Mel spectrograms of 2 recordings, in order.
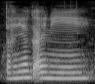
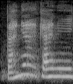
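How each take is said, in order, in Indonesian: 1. Diucapkan dengan nada datar, tidak bersemangat. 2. Diucapkan dengan nada ceria, penuh semangat. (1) "itu itu intonasi yang salah" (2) "kita kena bagi dengan nada yang ceria"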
